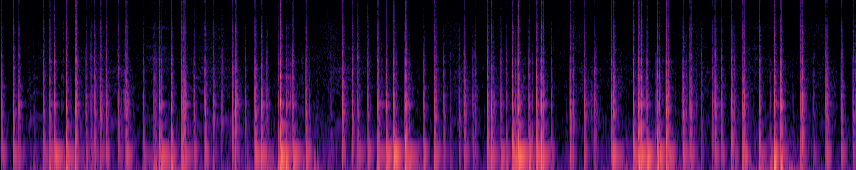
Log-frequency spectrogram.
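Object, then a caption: Thin embossed metal license plate. Fingertips tap rapidly and irregularly on a thin embossed metal souvenir Patriots license plate held in both hands close up. Each tap is a short, dull knock with a low thump and almost no ring, coming in quiet, uneven bursts.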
